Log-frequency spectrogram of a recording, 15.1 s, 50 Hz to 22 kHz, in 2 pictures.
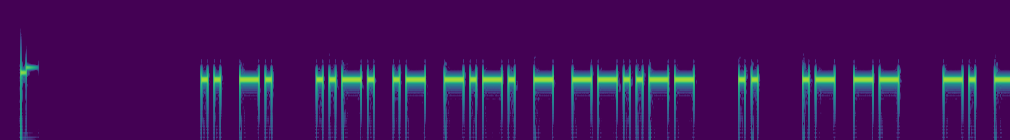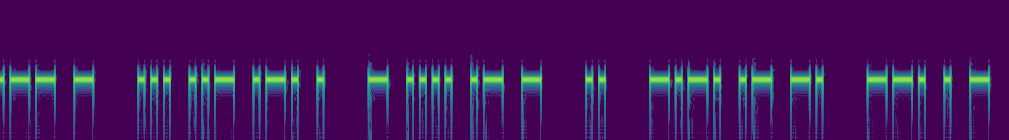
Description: Morse code, heard as a keyed tone, about 25 wpm, 700 Hz. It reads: IN FACT, I AM NOT SURE THAT I CAN GET
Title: Sentences from Top 1000 Words - Review Part 3 - 25wpm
